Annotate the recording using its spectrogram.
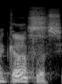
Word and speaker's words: Gaplus: I don't know how you pronounce it. Is it Gaplus? Gaplus? – Gaplus? Yeah, Gaplus. Yeah, Gaplus.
